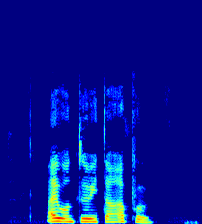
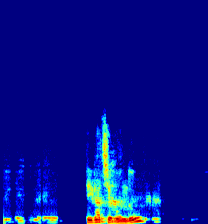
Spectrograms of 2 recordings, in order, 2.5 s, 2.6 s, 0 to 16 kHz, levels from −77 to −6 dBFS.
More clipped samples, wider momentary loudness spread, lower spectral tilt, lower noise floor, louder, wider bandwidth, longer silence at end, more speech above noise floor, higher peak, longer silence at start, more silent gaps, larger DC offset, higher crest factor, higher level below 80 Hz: neither; second, 12 LU vs 20 LU; about the same, -5.5 dB/octave vs -6 dB/octave; second, -59 dBFS vs -68 dBFS; second, -23 LUFS vs -13 LUFS; first, 10.5 kHz vs 8 kHz; about the same, 0.65 s vs 0.65 s; second, 36 dB vs 54 dB; second, -6 dBFS vs -2 dBFS; first, 0.6 s vs 0.05 s; neither; neither; first, 20 dB vs 14 dB; second, -72 dBFS vs -54 dBFS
